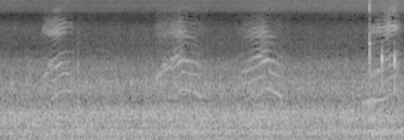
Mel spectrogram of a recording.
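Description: Domestic cat meowing three times, short calls that rise and then fall in pitch, followed by a few sharp clicks near the end.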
